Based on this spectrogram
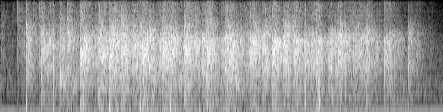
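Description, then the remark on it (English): A crowd applauds steadily for several seconds, an audience welcoming a speaker to a talk in Bristol: dense overlapping claps with a few sharper individual hand slaps standing out, swelling quickly at the start and tapering off at the end. “so please join me in welcoming Oksana to Bristol”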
